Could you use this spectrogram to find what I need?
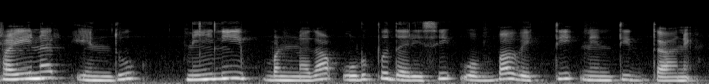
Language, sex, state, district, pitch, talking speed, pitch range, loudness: Kannada, female, Karnataka, Bangalore, 215 Hz, 75 wpm, 190-255 Hz, -16 LUFS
